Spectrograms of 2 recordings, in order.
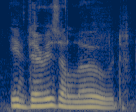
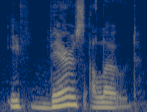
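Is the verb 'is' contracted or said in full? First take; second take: full; contracted. First: The word 'is' is said in full. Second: The word 'is' is contracted to 's. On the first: "en esa línea dice" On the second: "Usando una contracción común que es quitarle la I a is"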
